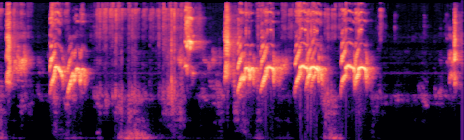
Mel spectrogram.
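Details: Fischer's lovebird chirping: sharp, zigzagging high chirps in quick bursts, several clustered near the end, with brief low thumps between calls.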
